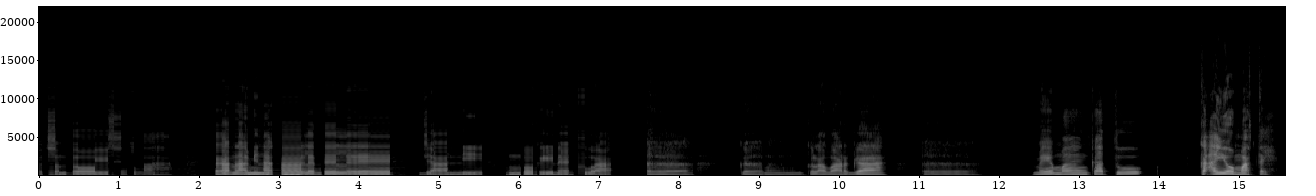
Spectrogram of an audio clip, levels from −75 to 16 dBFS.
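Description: Robotic sound from repeated short buffers runs from 0.02 to 7.17 s: the speech becomes a rigid, metallic buzz at about 67 Hz, likely because audio arrived too seldom and a 15 ms slice was replayed for most of that stretch while real audio was skipped.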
